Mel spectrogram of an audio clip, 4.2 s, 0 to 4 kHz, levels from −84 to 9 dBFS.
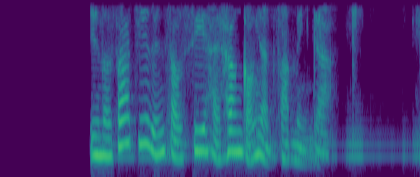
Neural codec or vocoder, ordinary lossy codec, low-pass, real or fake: none; AAC, 24 kbps; 3.6 kHz; real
